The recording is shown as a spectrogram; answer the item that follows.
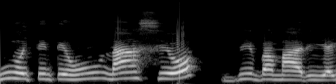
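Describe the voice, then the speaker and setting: A woman talks at a very slow pace, her intonation lively. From Rio de Janeiro, Brazil. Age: 70s. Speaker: radio host. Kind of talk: documentary interview.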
